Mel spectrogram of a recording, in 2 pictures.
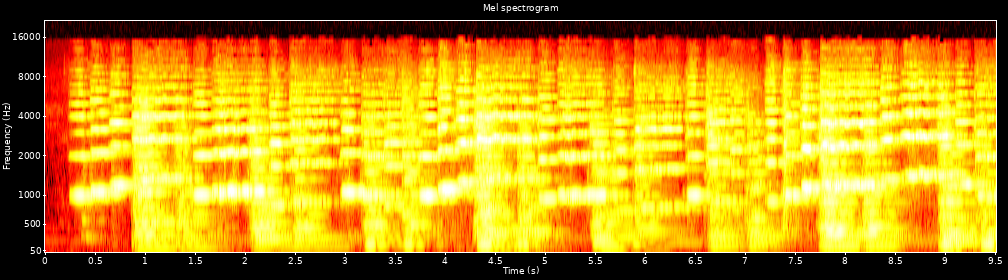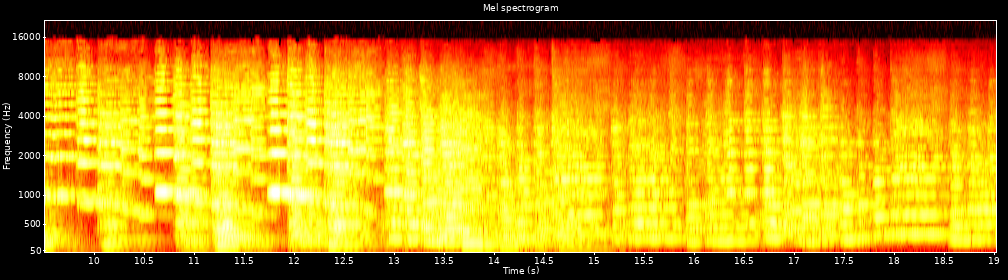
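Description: A string quartet playing: violins over viola and cello. It starts abruptly just after the start with a run of separately bowed notes and chords, and near the end moves into smoother, falling lines.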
